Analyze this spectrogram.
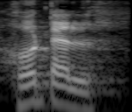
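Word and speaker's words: hotel: और जैसे होटल, तो होटल अब नहीं पढ़ते, अब होटल पढ़ते हैं इसको, एन होटल, तो इसमें एच साइलेंट होता है, तो यहाँ पर भी हम एन का इस्तेमाल करते हैं।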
